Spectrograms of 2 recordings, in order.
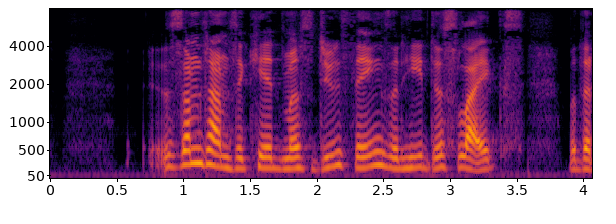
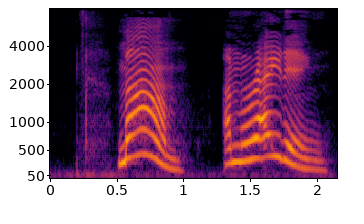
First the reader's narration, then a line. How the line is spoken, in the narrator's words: he exclaimed proudly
